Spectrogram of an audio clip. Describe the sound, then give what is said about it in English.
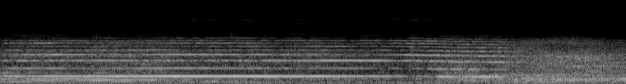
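A passing car horn blares in one long, steady tone for about six seconds, its pitch dropping noticeably about two-thirds of the way through as the Doppler shift takes hold. No one speaks. “So the effect we're listening to is, as the car approached, the pitch was higher, and when the car went past us, the pitch was lower.”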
